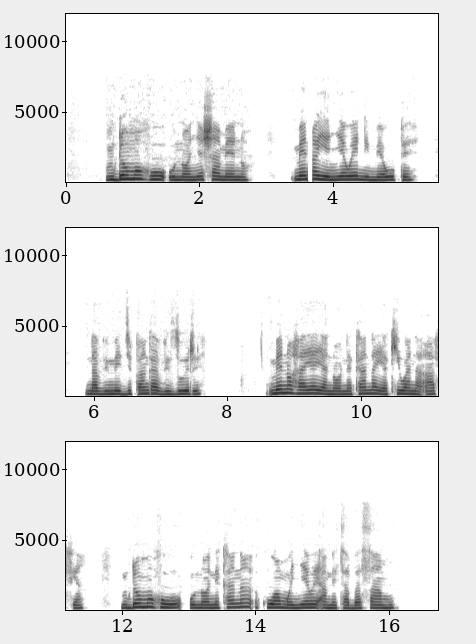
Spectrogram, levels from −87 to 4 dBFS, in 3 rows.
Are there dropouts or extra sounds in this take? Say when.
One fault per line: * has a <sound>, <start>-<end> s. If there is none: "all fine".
* has a dropout, 3.6-3.7 s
